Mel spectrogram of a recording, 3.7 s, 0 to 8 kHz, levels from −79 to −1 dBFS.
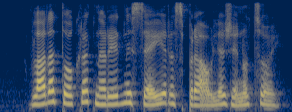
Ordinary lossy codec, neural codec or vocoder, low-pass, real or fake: none; none; 7.2 kHz; real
